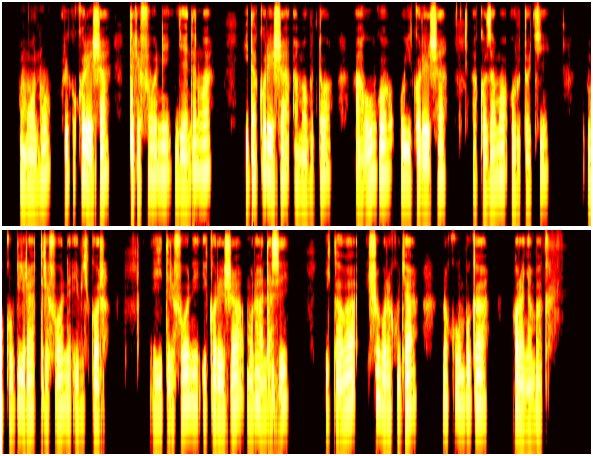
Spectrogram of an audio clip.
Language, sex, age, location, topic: Kinyarwanda, male, 25-35, Huye, finance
